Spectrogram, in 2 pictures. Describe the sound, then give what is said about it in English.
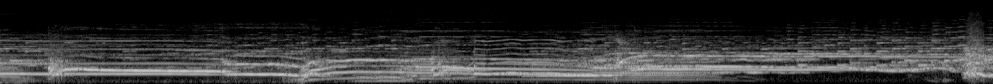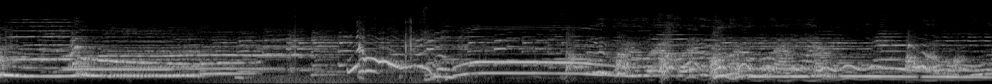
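Several dogs howl together in long, wavering, overlapping wails that rise and fall for the whole stretch, loud, with occasional yips breaking through and no talking. “Reason enough for us to celebrate that apparently lots of dogs are Sunday morning fans, too.”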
